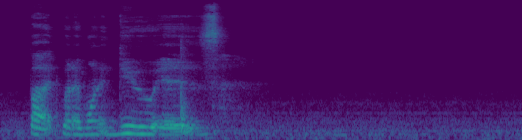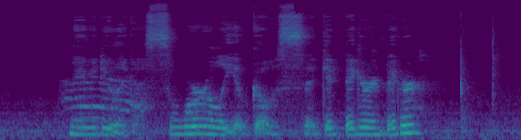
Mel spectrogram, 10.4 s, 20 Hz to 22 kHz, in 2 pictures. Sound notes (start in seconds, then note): 8.8 meowing in background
